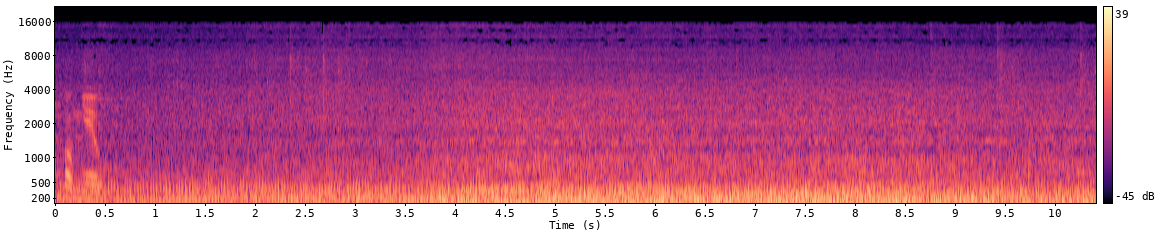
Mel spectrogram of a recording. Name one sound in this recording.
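Motorbike engines hum as riders push through floodwater.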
